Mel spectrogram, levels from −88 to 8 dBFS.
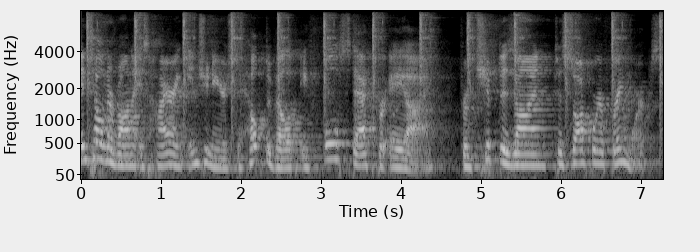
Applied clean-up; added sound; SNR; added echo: none; Tools; 14 dB; reverberation time 1.0 s.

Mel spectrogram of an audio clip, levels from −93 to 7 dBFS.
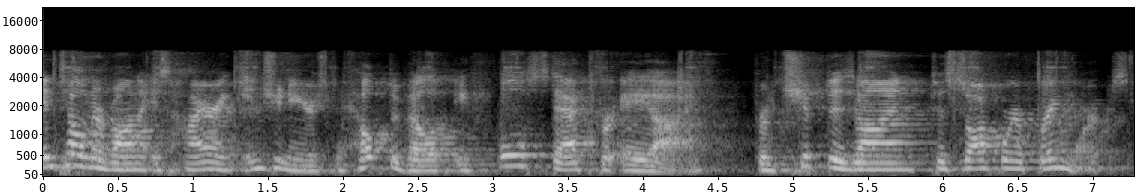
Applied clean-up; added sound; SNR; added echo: neural separator model SepFormer DNS4.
